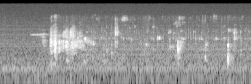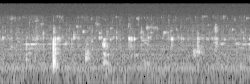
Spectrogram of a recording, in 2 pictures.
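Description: Leafy plants rustle as they are pulled and pushed into pots.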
